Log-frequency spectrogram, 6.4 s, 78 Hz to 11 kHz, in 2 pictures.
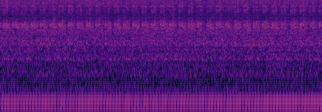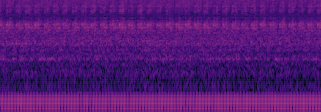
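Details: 1995 Geo Metro at steady idle: light, quick tick of about three or four a second, consistent with a noisy hydraulic lifter. B-12 fuel injection cleaner is added to the engine oil before an oil change.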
